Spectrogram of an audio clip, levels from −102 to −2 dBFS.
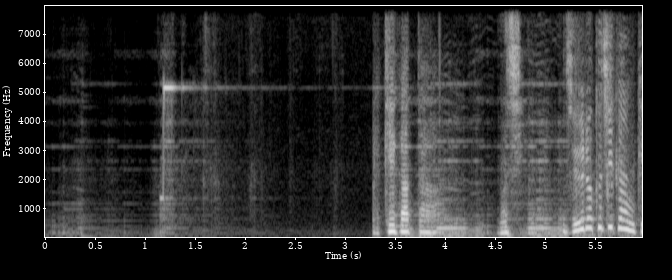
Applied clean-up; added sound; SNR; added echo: neural mask model RNNoise.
